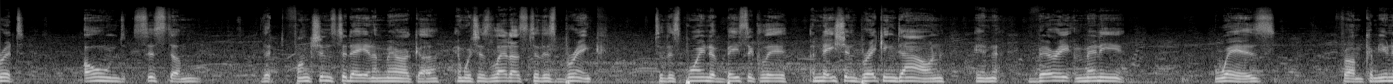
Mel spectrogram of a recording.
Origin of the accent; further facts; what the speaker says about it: San Francisco, California, United States; San Francisco.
